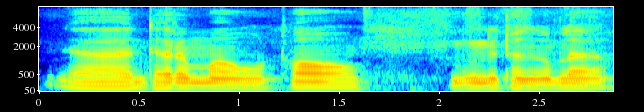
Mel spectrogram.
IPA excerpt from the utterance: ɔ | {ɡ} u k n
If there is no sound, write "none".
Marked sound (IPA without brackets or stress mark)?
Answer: b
